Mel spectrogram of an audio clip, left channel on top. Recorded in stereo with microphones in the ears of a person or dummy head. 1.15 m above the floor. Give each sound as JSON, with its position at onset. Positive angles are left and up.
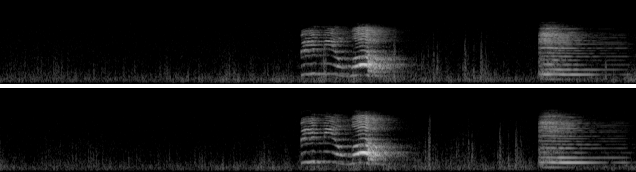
{"t": 3.0, "sound": "a shout", "side_deg": -20, "distance_m": 0.9}
{"t": 5.4, "sound": "a violin", "side_deg": 0, "distance_m": 1.8}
